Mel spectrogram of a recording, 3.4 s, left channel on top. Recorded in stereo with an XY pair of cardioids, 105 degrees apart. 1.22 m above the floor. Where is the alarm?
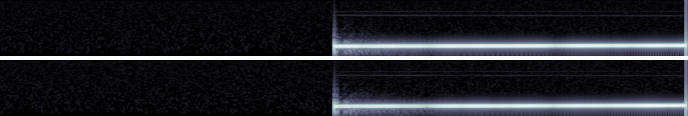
15° left, 0.7 m.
